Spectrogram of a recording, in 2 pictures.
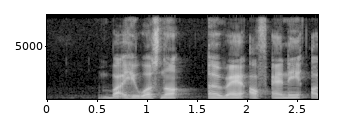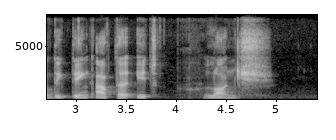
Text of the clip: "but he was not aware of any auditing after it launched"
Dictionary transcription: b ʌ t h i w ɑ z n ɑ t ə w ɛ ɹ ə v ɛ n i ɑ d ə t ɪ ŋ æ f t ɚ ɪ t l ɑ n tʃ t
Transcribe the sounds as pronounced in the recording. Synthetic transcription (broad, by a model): b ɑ t h i w ɑ s n ɑ t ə w ɛ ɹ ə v ɛ n i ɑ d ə t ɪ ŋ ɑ f t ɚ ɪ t l ɑ n tʃ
